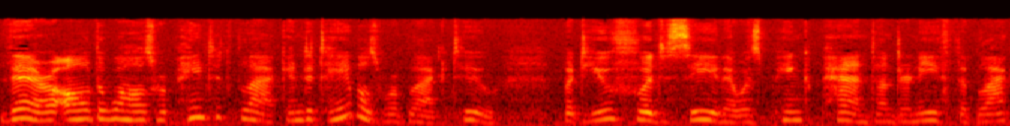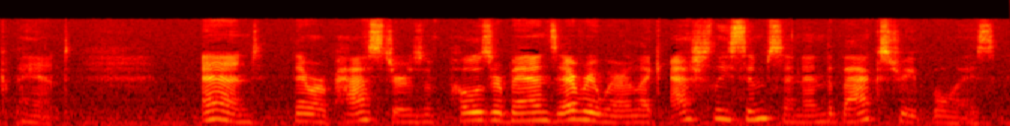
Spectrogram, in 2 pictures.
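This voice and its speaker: A woman's voice: medium pitch, unhurried, slight background noise, poor audio. A woman reading fan fiction aloud as a dramatic, mock-serious narration with theatrical emphasis.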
